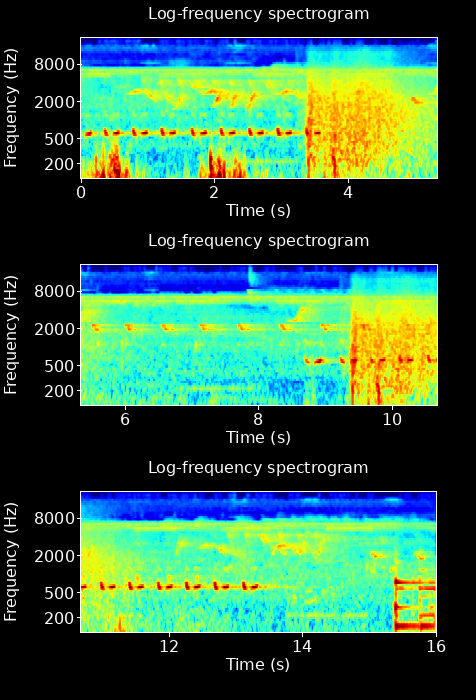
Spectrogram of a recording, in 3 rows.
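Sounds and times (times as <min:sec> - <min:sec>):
short high repeated note: 0:15.4 - 0:16.0.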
